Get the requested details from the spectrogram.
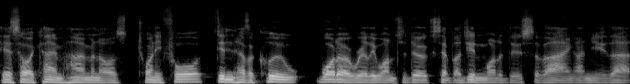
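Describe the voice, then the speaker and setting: In an Australian accent, a man with a fairly low pitch and a dark, mellow tone speaks at a fairly quick pace with fairly even intonation and hardly any pauses, recorded dry and close with no echo against a quiet background. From Australia, Sydney Northern Beaches. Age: 70s. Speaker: real estate agency founder. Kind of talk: interview.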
